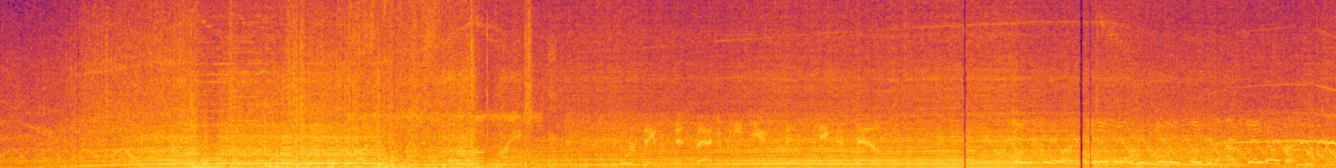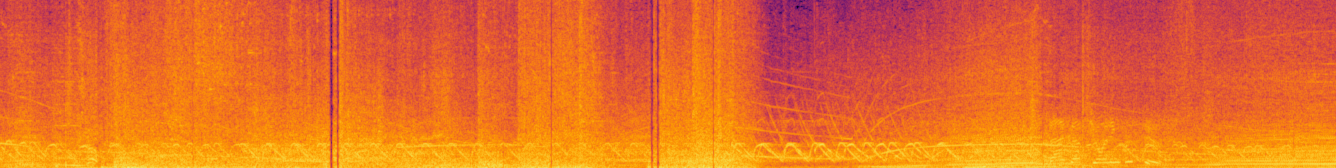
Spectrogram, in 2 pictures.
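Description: A sports car engine roars and revs up through the gears.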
